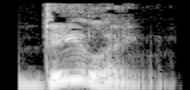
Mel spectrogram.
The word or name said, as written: dealing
